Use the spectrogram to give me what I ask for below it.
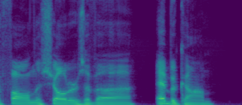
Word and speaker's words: Ebukam: Stopping Derrick's going to fall on the shoulders of Ebukam. Ebukam. Dang it, I said it wrong. No, you said it right.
